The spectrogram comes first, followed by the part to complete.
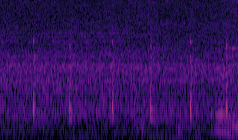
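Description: Car's turn-signal indicator ticking faintly and evenly, about two and a half ticks a second.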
